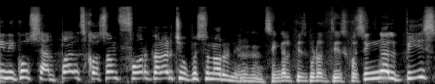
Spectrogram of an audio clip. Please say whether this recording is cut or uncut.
uncut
